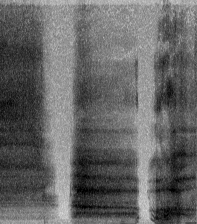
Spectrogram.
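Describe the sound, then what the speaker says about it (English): Two long, close breaths, each a soft airy rush with a short silent gap between, the second drawn in more deeply and audibly. "Nice big deep breath."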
